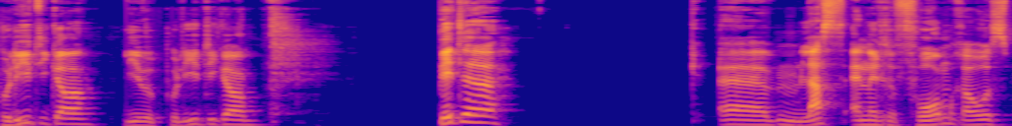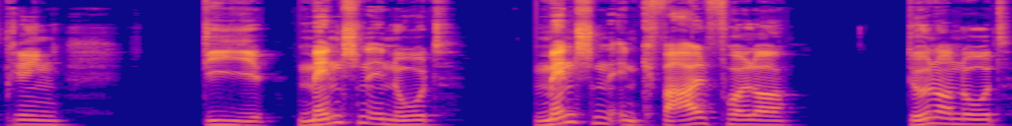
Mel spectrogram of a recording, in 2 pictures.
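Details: Adult male speaker; typical speech.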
